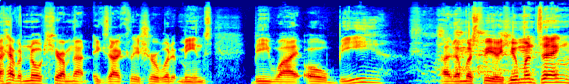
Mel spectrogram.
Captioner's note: some chuckles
